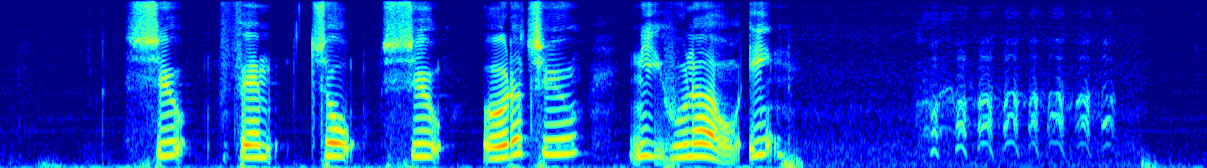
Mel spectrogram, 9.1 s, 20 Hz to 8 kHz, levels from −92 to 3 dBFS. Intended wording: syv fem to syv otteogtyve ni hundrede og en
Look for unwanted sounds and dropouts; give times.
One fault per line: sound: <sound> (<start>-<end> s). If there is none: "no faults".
sound: laugh (6.9-8.4 s)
